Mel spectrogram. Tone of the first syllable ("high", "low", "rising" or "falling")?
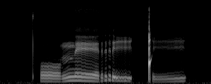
low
